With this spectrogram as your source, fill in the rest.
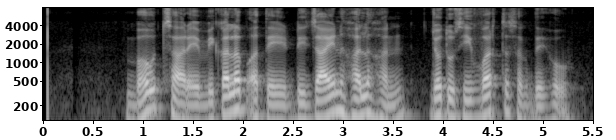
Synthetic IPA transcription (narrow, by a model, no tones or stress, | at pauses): bɐɦʊt̪saːɾeʋɪkələpə̰t̪eɖɪd͡ʒaːɪnɦəlɦən | d͡ʒoːt̪ʊsĩʋəɾt̪sək̚d̪eɦo̰ː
